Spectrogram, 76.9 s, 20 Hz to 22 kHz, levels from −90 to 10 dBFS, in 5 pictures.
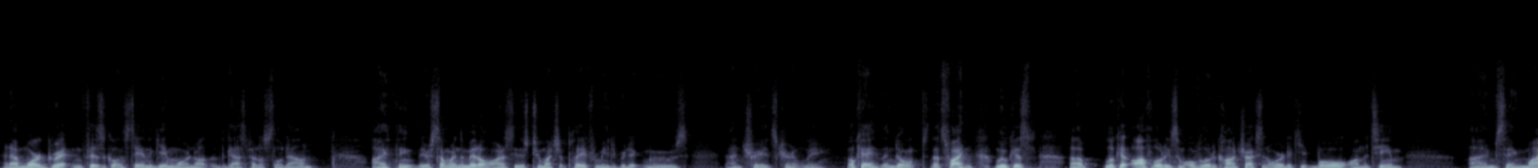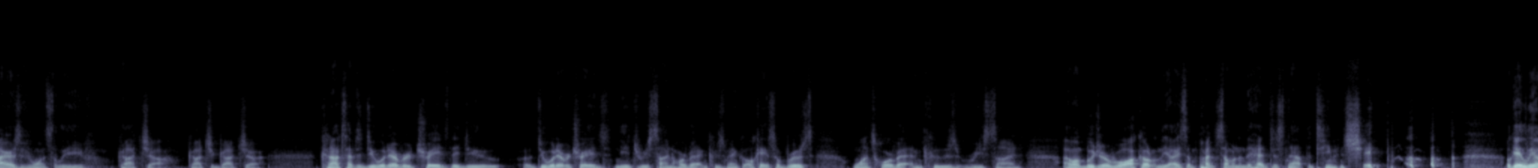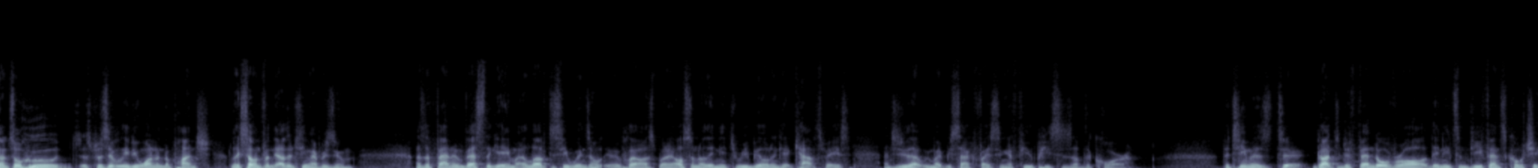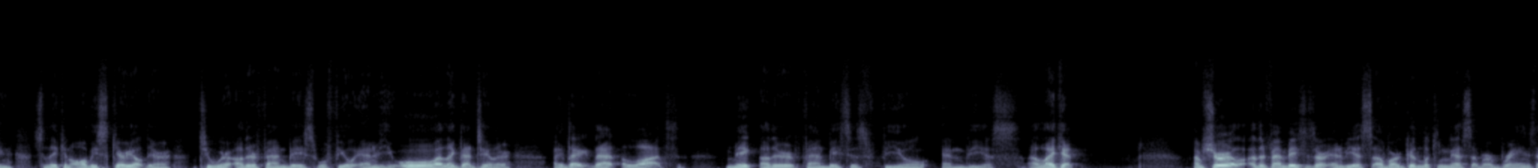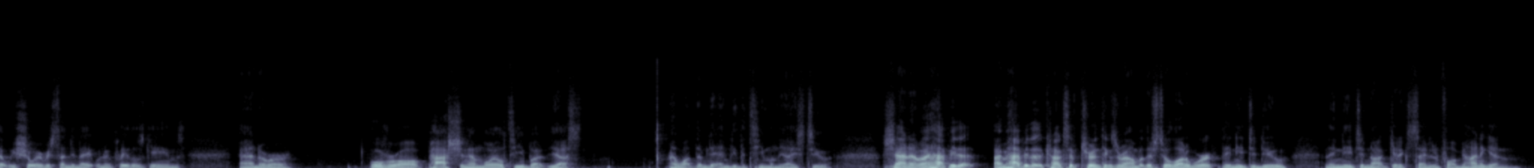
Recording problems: muffled; very; fading above 4 kHz

